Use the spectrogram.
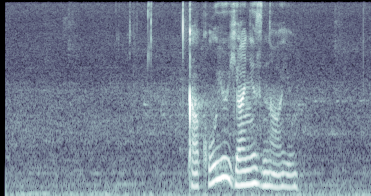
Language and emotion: Russian, neutral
